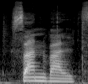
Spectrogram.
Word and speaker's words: Sannwald: ¿Cómo pronuncia correctamente el Sandwald? Sandwald.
